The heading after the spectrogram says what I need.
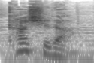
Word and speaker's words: kashira: It's written as head in Japanese, but it's pronounced as kashira, I believe.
